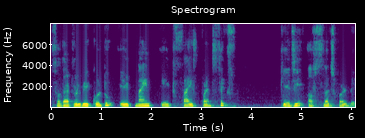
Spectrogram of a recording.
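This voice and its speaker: A somewhat breathy male voice at a fairly slow pace with fairly even intonation. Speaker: teaching assistant. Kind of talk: tutorial.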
